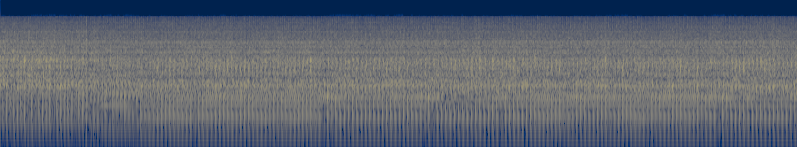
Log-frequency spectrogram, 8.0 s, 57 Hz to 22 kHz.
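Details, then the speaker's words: 1978 John Deere Tecumseh HM80 8 hp 318cc single-cylinder snowblower engine, restarted: fast, even buzz at steady governor speed, no misfires or hunting. Normal running. "you can't beat these older two comes to snow kings especially the HM line they were built really well and as you can see runs really well"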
